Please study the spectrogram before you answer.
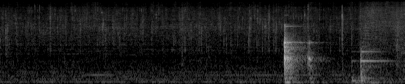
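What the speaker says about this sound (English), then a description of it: "Now we're going to saute these and cook these down with the pancetta." Green onions and peas sauté with pancetta in a pan, a low steady sizzle that breaks into a few sharp knocks and scrapes of a utensil near the end.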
